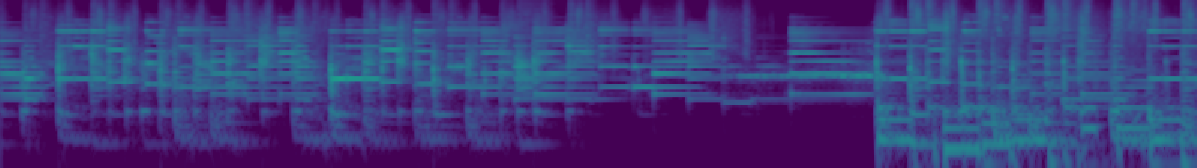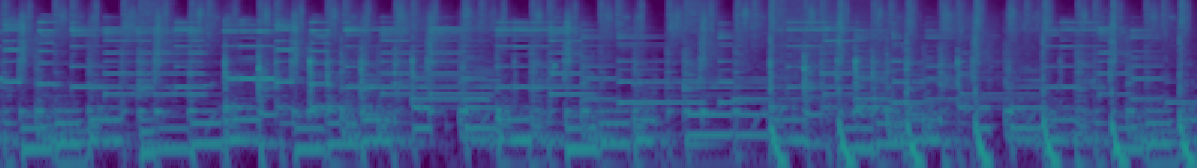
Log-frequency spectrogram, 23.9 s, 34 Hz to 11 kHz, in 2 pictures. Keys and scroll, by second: 2.7 ctrl+=, 3.9 space.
